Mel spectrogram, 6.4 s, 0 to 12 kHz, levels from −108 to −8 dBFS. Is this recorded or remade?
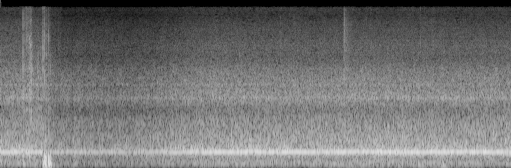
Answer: remade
